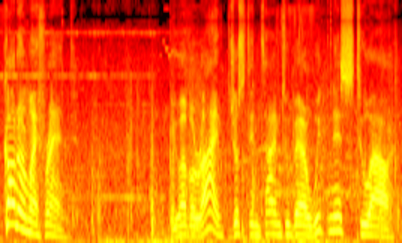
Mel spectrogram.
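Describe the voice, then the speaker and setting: An actor playing a proud French officer with a French accent and a commanding, grandiloquent manner in a video game. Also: male voice, on the high side, very animated, measured pace, a bit bright. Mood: earnest, exasperated. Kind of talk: dramatic video game acting. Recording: battlefield and outdoor noise behind.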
